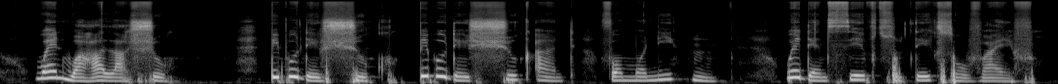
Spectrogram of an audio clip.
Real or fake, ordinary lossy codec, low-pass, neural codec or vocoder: fake; none; none; autoencoder, 48 kHz, 128 numbers a frame, DAC-VAE, trained on Japanese speech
